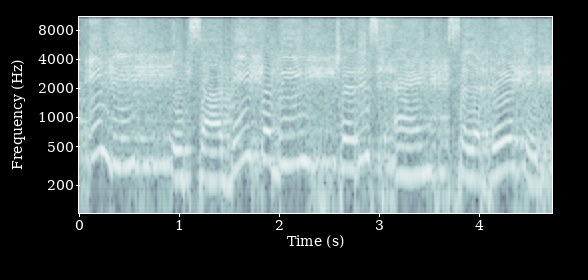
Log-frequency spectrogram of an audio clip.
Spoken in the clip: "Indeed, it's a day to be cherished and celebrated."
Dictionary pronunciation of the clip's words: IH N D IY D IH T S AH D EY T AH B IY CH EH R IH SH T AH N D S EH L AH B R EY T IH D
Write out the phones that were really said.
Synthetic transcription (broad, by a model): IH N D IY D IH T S AH D EY T AH B IY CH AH R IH S T AH N D S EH L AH B R EY T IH D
